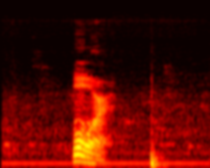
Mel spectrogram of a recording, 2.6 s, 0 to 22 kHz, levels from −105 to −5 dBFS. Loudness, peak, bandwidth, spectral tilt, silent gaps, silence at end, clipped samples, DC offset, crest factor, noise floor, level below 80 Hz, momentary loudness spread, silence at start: -36 LUFS; -18 dBFS; 13 kHz; -8.5 dB/octave; none; 0.65 s; under 0.1%; under 0.1%; 20 dB; -66 dBFS; -66 dBFS; 21 LU; 0.9 s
